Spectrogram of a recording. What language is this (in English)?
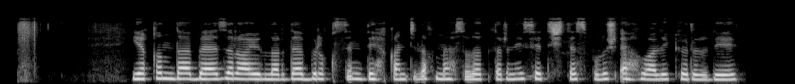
Uyghur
